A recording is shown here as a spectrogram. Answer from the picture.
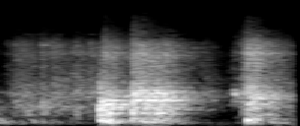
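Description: Knocks and clatter of household objects being handled close to the microphone, loudest about two-thirds of a second in, with a shorter knock near the end.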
